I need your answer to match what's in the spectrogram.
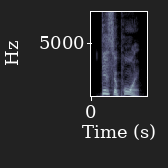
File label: "disappoint", English; 3000 words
